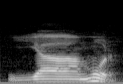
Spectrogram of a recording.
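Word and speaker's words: yağmur: و تلفظش رو هم دقت کنید، یومشکه یومشکه گفته میشه ولی تلفظ اصلا نمیشه، فقط یک حالت بار روی اون کلمه میاره. دقت کنید، یامور یامور یا حالت ا.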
